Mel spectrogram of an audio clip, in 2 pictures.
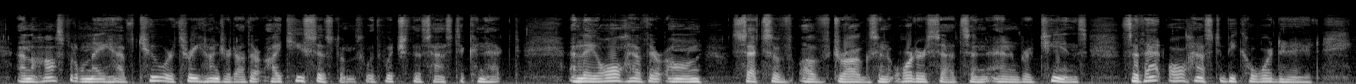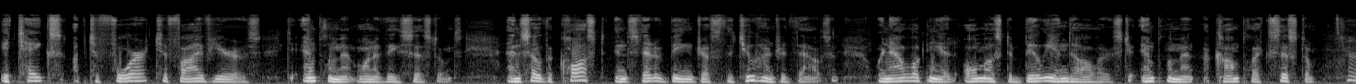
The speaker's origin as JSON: {"language": "English", "region": "New York", "country": "United States", "said": "I'm from New York."}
